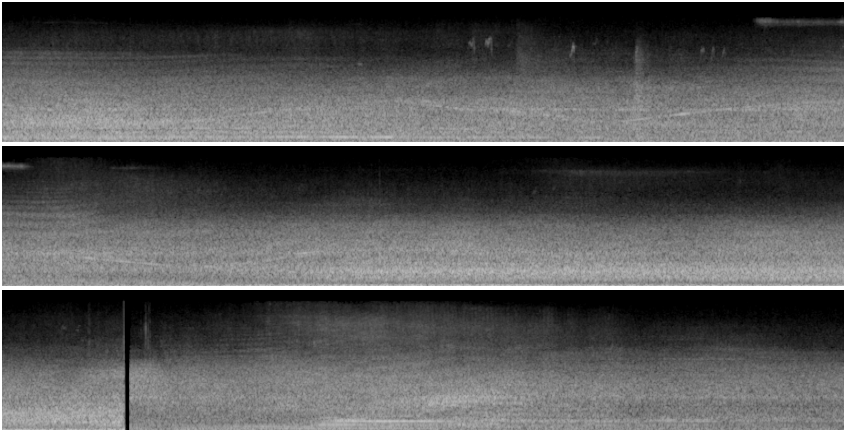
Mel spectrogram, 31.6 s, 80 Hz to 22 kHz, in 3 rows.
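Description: Jet engine noise of a Ryanair Boeing 737 touching down and rolling out, with a deep low rumble that swells loud about halfway through. After an abrupt cut, the engines of another airliner on final approach grow louder near the end.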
